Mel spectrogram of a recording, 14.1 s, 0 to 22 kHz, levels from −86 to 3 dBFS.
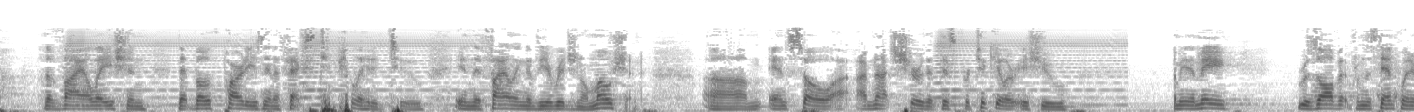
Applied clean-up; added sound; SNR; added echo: none; Accordion; 16 dB; none.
